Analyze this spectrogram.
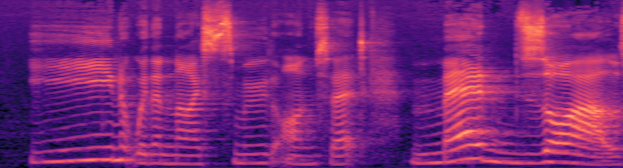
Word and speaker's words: mezzo al: Mezzoal, so the double Z in Italian is a DZ sound.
